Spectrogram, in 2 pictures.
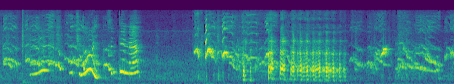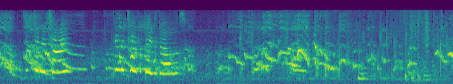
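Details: Buff American Cocker Spaniel puppies crowd around at feeding time, giving a stream of thin yips and wavering whimpers. Brief pauses break the chorus, and a clattering burst and human speech can be heard among the calls.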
